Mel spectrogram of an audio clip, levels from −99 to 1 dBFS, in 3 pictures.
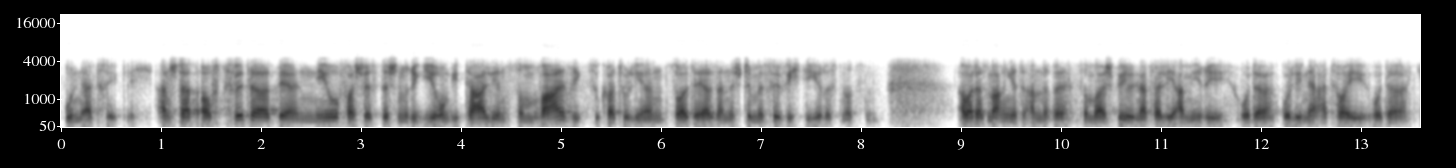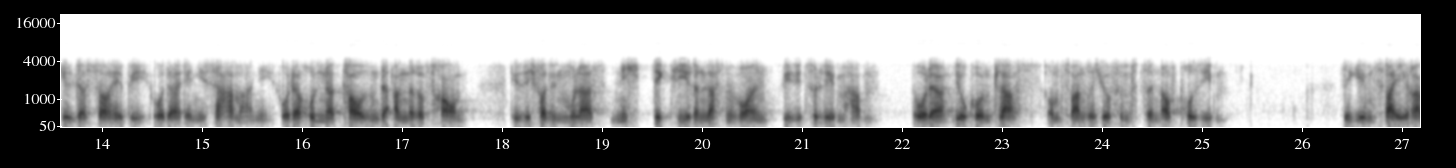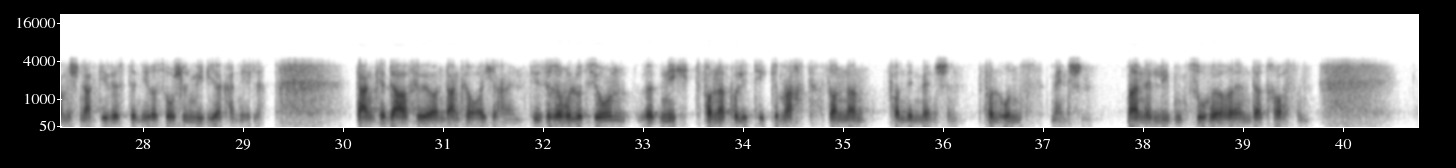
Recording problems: phone-call audio; nothing above 3.5 kHz

